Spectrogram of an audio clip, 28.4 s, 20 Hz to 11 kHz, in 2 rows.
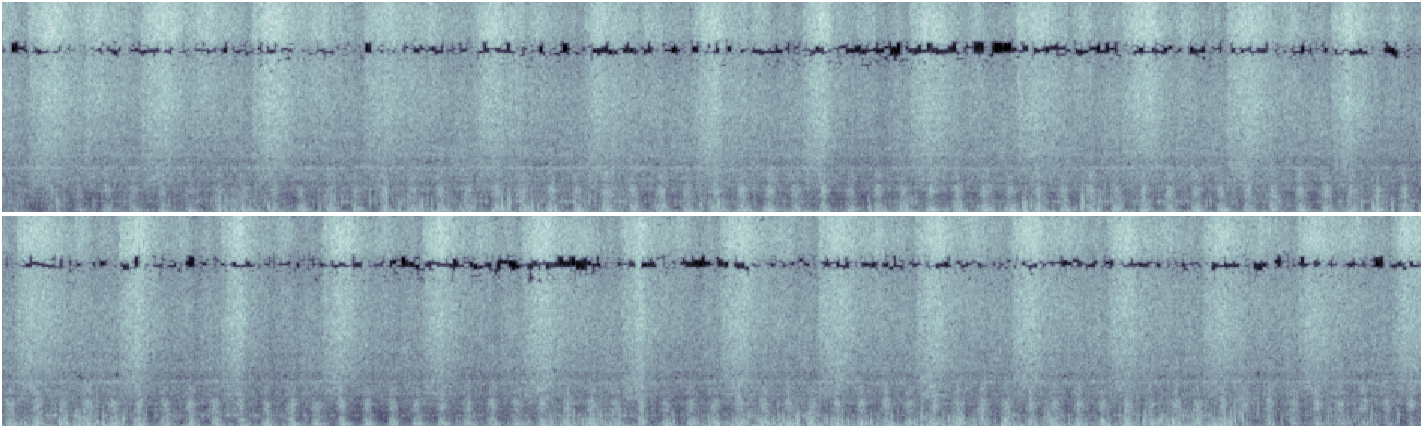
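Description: LSWR T3 class 4-4-0 steam locomotive No. 563 running under steam, heard from its footplate: a steady, even rhythm of exhaust chuffs over the rumble of the wheels on the rails.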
